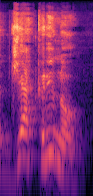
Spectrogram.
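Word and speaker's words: διακρίνω: discernir que é uma palavra grega que se pronuncia de acrino significa julgar corretamente julgar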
